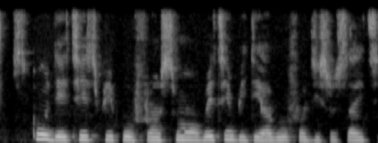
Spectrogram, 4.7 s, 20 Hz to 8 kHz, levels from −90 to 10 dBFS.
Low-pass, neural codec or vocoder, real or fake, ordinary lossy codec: 7.2 kHz; none; real; none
